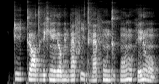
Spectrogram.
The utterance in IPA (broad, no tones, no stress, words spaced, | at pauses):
ki kʲɒ dʱexʲẽ lʲɒwẽbæfi dʱæfũ ɡʲupõ lũhe ɾʲõ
